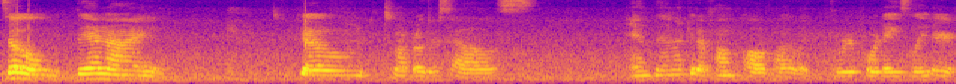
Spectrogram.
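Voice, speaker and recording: With a Texan accent, a woman speaks at a moderate pace in a very deep, low voice, her intonation fairly even over noticeable background noise. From Texas Panhandle (Amarillo). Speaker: business owner. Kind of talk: interview.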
